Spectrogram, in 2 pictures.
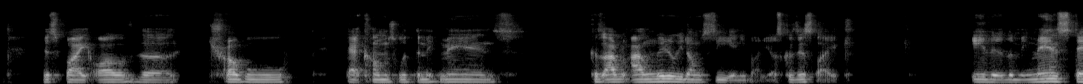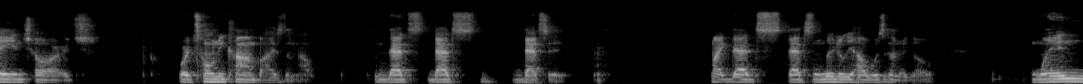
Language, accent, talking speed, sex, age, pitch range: English, American, 130 wpm, male, 10-29, 110-150 Hz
